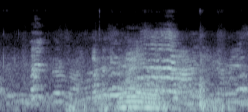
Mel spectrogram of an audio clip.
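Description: People's voices, with a drawn-out, wavering vocal call that swells about a second in.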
